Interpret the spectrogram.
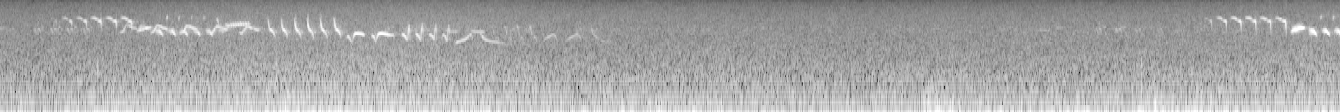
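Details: Little bunting singing twice: a burst of high, thin ticking notes running into a fast, jingling series of sharp chirps lasting about three seconds, then a long quiet gap before the next phrase begins.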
